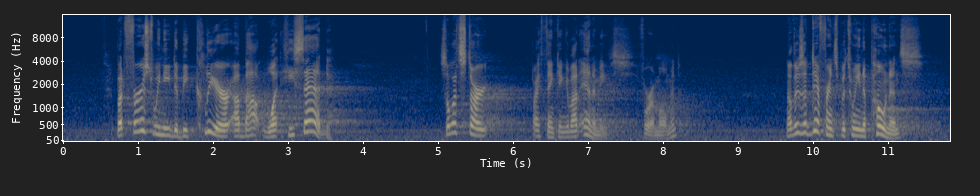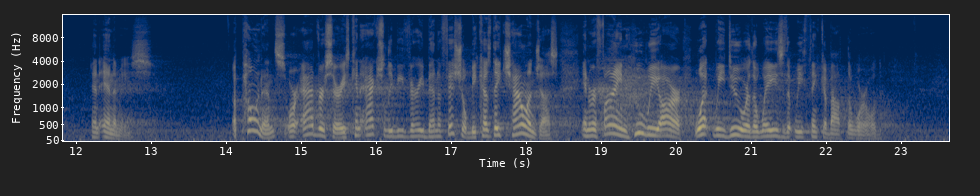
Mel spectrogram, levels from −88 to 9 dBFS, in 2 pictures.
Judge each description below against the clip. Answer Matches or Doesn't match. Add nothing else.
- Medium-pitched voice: Matches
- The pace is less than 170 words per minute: Matches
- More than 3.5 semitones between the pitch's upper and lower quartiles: Matches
